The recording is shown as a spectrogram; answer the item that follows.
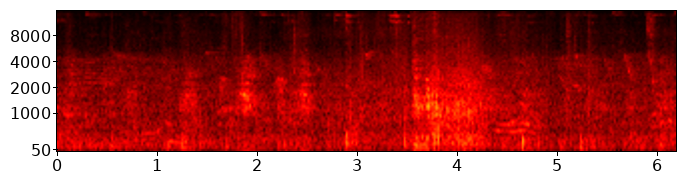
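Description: Horses' hooves trotting on the soft dirt footing of an indoor arena, with voices in the background. A short, louder rush of noise comes a little past halfway.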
